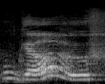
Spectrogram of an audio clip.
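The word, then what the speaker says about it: hygge: Alors, est-ce que tu peux regarder pour être sûr que je le prononce bien? Parce que entre le ig, le ouge, le ouga, voilà, enfin le truc danois quoi.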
